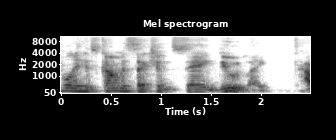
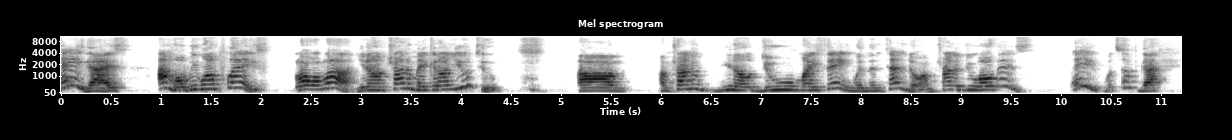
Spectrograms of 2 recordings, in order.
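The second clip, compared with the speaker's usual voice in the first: humble, likable tone, higher pitch; 6 semitones higher than usual. Imitating a YouTuber's friendly intro: imitating Obi-Wan Plays, smiley. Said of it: "very smiley guy, very likable".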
